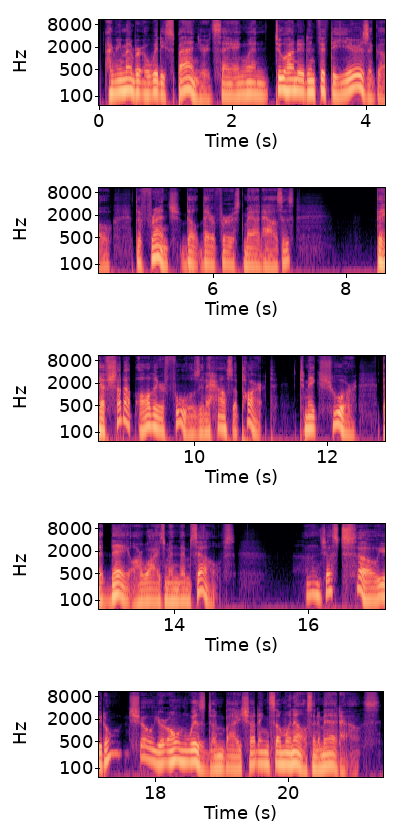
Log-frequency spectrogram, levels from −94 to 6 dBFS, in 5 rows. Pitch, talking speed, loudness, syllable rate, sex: 115 Hz, 155 wpm, -18 LUFS, 4.2 syllables/s, male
